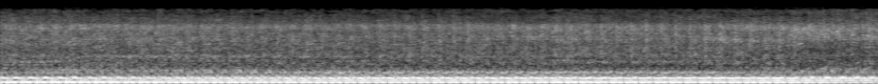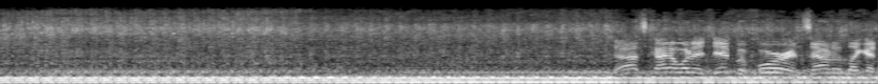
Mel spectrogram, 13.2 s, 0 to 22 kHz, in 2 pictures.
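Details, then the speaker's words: W8 engine at first start after head gasket repair with VR6 head bolts, cam phasers slapping until oil pressure builds; loud lumpy uneven idle about three beats a second, expected to run rough for the first few minutes. "I remember uh with the other W8 that I had apart um it ran pretty bad for the first few minutes when I fired it up so I'm expecting that here"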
